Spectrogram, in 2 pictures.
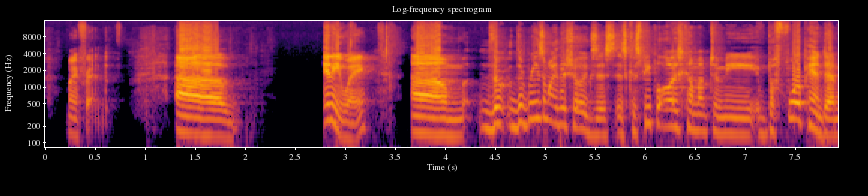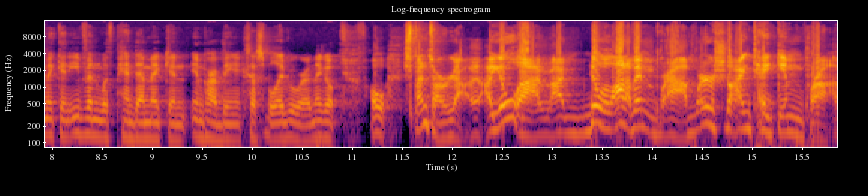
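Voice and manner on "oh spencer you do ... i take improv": put-on old wizard character voice. Imitating people who ask where to take improv: Gandalf voice. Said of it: "this Gandalf voice".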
